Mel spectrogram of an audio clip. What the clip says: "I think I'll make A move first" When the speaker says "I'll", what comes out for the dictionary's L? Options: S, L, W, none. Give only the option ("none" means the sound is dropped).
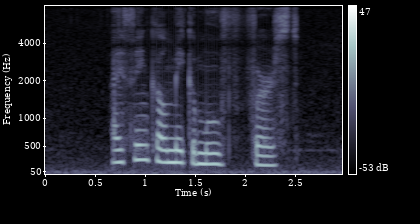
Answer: L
